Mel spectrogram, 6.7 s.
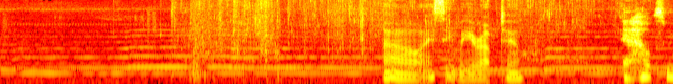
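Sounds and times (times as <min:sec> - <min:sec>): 
running water rinsing food: 0:01.6 - 0:06.5
speech: 0:03.8 - 0:05.4, 0:06.2 - 0:06.7.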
